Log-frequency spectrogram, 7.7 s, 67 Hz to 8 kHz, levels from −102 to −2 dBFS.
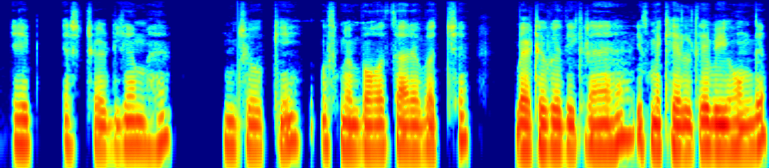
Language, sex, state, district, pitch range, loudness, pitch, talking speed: Hindi, male, Bihar, Muzaffarpur, 115-130 Hz, -21 LUFS, 120 Hz, 150 wpm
